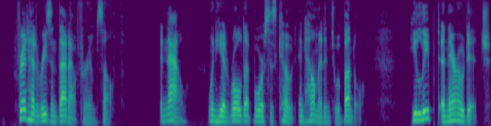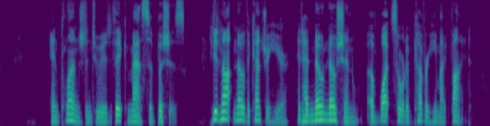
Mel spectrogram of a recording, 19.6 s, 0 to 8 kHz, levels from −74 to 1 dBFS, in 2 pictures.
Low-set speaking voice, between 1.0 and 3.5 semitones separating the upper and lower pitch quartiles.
No: low, 130 Hz; average, 4.0 semitones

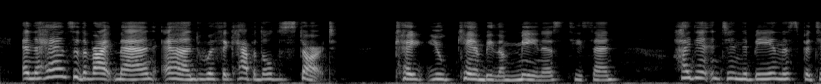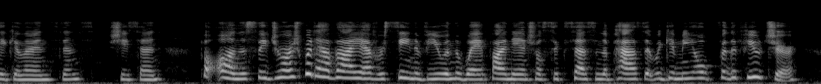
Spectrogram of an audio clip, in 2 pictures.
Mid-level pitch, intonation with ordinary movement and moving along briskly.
No: high, 245 Hz; average, 3.0 semitones; fast, 215 wpm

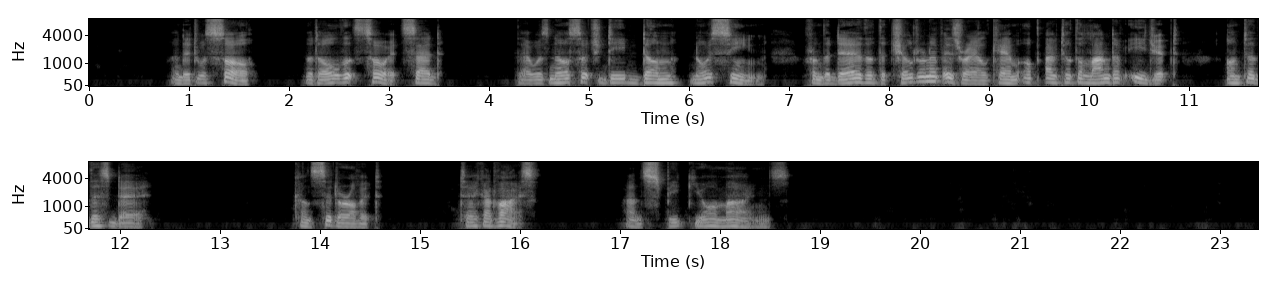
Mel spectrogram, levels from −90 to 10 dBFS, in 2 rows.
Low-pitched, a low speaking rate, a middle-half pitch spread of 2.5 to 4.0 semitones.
Yes: low, 115 Hz; slow, 120 wpm; average, 2.8 semitones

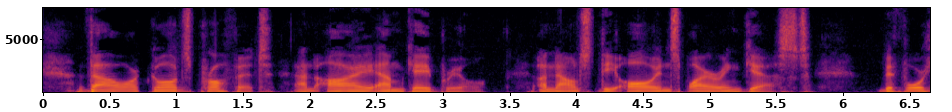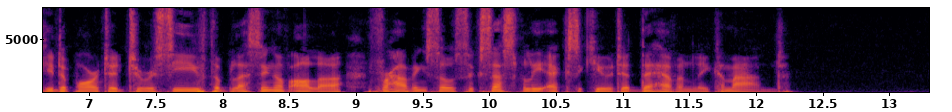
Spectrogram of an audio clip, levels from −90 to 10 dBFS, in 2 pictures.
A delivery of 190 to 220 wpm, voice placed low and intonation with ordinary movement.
No: slow, 135 wpm; low, 105 Hz; average, 3.7 semitones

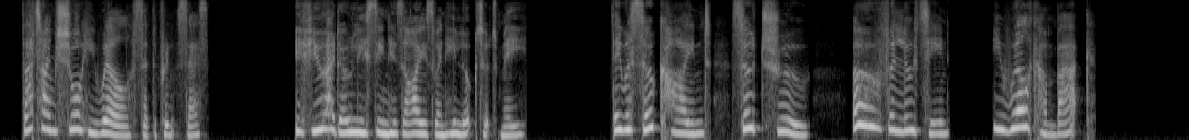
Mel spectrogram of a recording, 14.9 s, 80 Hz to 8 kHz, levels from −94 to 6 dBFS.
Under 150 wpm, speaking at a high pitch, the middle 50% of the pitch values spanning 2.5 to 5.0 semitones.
No: slow, 135 wpm; very high, 255 Hz; wide, 5.4 semitones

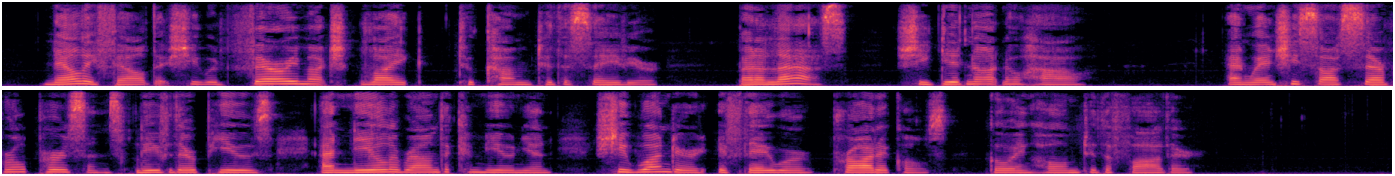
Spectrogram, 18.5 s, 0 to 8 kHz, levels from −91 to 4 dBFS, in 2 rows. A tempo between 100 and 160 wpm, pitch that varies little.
Yes: average, 145 wpm; narrow, 2.2 semitones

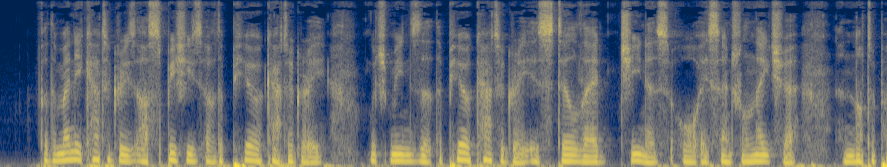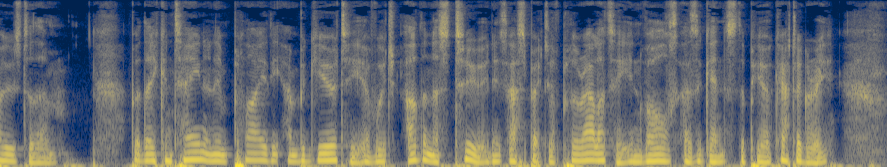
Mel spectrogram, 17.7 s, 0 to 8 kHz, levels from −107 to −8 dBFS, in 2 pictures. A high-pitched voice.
No: low, 110 Hz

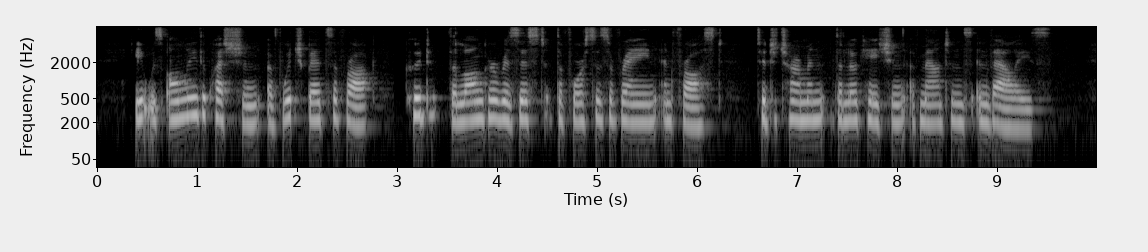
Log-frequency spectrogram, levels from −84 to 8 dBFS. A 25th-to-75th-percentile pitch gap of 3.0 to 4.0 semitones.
No: narrow, 2.5 semitones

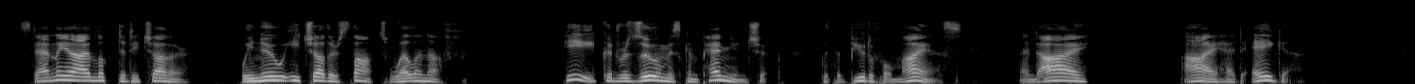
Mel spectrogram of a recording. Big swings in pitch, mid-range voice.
Yes: wide, 5.7 semitones; medium, 150 Hz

